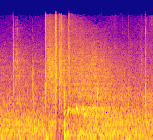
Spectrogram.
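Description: Bamboo shinai clashing in a kendo bout: one sharp crack, then a quick burst of several cracks just under a second in, followed by a brief shout.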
